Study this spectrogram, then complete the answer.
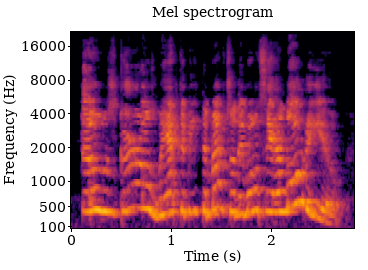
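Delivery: put-on high, fast bossy boy; bossy kid. A narrator's reading. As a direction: rattle off the plan like a bully kid. Bradley voiced plotting.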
